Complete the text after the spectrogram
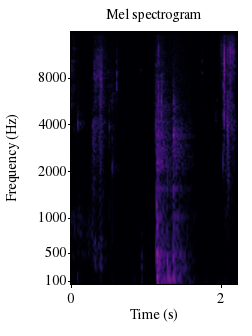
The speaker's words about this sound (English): I'm going to drink a sip of a Coke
